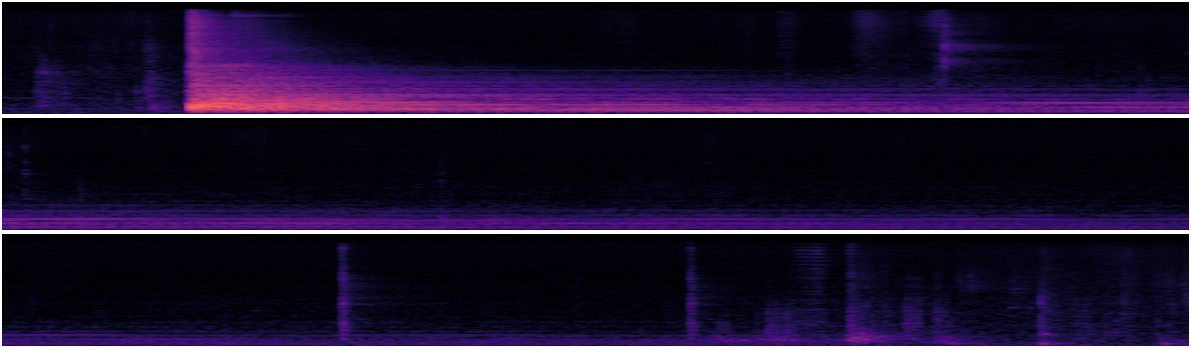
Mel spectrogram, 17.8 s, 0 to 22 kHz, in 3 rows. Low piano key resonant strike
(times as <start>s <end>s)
1.0s 11.2s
